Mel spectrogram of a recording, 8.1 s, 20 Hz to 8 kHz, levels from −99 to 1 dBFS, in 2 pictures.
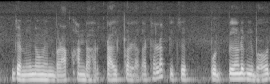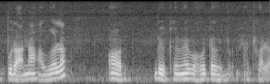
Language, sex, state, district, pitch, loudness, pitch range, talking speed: Bhojpuri, male, Uttar Pradesh, Varanasi, 135 Hz, -19 LUFS, 130-145 Hz, 155 wpm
